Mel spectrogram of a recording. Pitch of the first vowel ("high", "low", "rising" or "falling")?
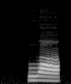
low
